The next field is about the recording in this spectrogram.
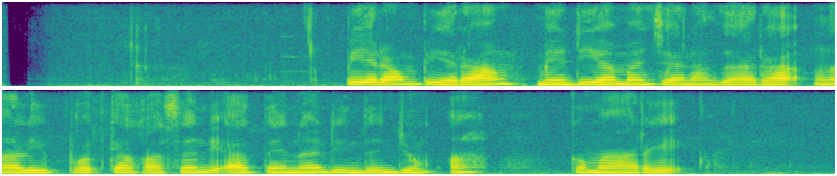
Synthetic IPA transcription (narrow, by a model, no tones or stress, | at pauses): piɾaŋpiɾaŋmediamaɲt͡ʃanaɡaɾaŋalipʊt̪̚kaka̰sandḭʔa̰t̪ɛnadint̪und͡ʒumʔah | kəmaɾiʔ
